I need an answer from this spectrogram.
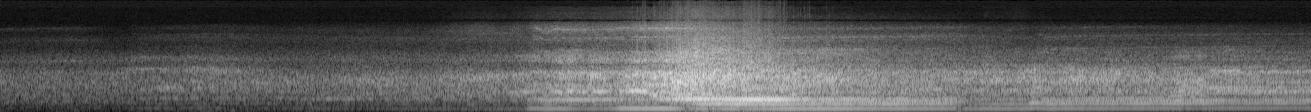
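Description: Rally car engine at high revs as the car approaches and passes close by, loudest about five to six seconds in and then fading down the road. The engine note breaks briefly about three quarters of the way through.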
